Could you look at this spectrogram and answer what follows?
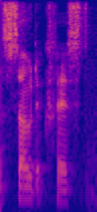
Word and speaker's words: Söderqvist: Um, it's I know it's a bit hard with the O with the dots.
